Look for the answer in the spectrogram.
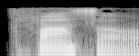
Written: fossillike

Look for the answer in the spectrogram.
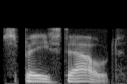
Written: spaced-out

